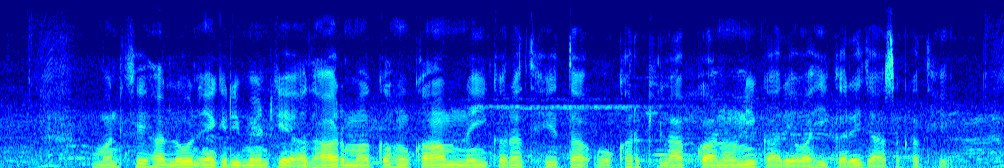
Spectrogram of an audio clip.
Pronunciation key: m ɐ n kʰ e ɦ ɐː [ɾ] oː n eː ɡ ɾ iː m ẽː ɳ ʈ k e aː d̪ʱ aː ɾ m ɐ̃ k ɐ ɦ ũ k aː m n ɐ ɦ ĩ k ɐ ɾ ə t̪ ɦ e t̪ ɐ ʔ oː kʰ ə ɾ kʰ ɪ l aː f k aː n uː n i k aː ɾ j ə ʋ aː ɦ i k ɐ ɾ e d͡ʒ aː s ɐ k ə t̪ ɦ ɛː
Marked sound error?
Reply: yes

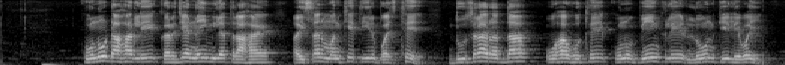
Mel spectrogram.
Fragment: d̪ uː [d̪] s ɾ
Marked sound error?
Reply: yes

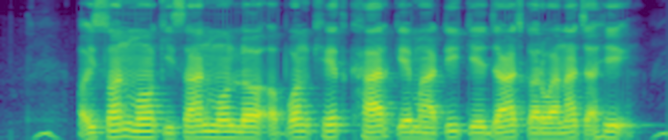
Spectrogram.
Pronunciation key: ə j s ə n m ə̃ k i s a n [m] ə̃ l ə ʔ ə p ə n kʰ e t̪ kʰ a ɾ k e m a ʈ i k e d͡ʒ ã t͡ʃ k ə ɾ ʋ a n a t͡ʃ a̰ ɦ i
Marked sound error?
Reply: no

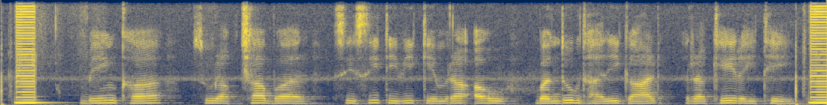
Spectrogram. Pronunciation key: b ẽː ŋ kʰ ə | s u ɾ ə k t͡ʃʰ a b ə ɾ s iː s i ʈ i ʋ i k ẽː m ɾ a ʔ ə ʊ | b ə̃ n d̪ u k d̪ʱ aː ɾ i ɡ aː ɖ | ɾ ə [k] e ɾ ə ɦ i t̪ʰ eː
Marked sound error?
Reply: yes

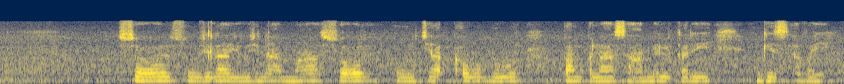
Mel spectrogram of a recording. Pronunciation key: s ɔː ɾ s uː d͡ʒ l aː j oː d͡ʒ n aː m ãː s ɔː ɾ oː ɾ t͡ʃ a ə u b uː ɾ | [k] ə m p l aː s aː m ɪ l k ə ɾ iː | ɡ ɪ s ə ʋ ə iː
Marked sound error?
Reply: yes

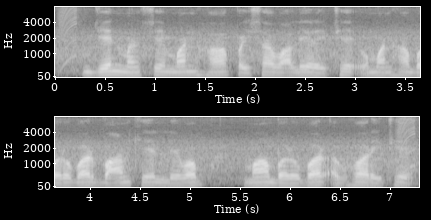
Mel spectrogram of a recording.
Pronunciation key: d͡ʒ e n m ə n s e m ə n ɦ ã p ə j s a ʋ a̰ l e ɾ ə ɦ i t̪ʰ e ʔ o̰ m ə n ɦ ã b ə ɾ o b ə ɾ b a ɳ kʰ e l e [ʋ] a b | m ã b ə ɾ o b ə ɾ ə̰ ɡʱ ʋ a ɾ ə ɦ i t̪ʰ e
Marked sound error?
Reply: no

